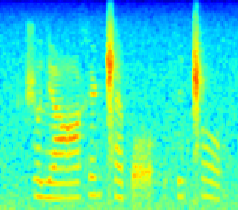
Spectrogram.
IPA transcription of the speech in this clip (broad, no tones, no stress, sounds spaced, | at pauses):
t͡ʃ ɔ lʲ ɑː x æ ɳ ǁ æ p ɔ̰ | θ i ǁ ɔ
